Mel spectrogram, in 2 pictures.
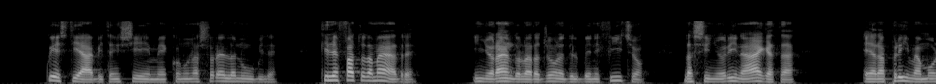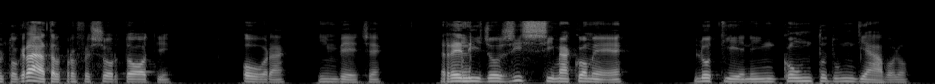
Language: Italian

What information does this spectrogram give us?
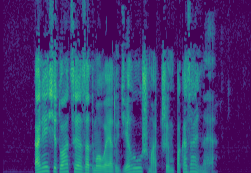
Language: Belarusian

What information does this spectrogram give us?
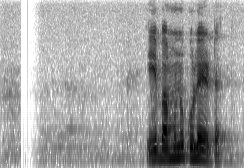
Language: Sinhala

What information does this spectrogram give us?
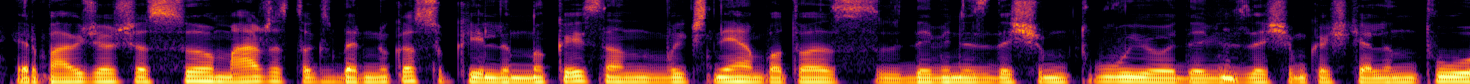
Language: Lithuanian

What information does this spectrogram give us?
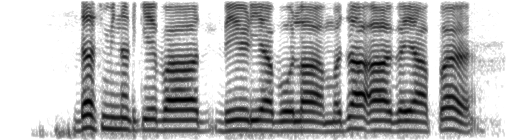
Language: Hindi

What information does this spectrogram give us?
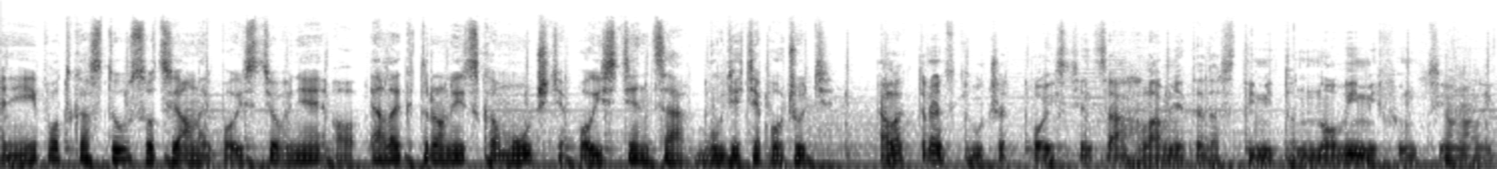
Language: Slovak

